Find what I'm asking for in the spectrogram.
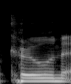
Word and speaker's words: Köln: I think it was originally a beer developed in Cologne, or Köln as it's properly pronounced, Germany.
